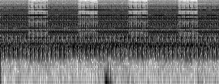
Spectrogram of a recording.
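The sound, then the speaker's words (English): A morning alarm clock rings loudly and continuously, a harsh, bright, buzzy tone pulsing in a steady rapid pattern with no voices present. “Whether you're a get-up-and-goer or king of the snooze button, we all have our morning routines.”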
